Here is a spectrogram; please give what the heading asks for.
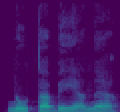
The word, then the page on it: nota bene: ²notab'e:ne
